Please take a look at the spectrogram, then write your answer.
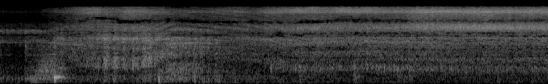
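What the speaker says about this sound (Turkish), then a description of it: "Bayağı bir buhar atıyor." An H2O X5 steam mop releases steam in a continuous loud hiss that swells gradually and keeps going, with a small knock near the start and no talking.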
